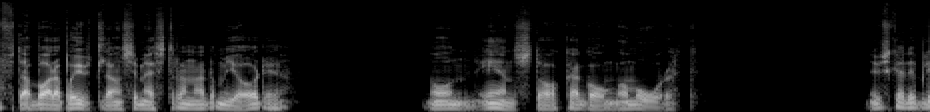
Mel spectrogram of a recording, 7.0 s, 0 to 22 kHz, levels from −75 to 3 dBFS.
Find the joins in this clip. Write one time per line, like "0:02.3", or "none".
none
